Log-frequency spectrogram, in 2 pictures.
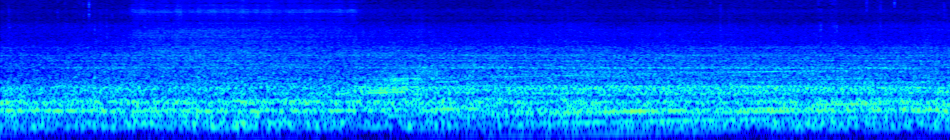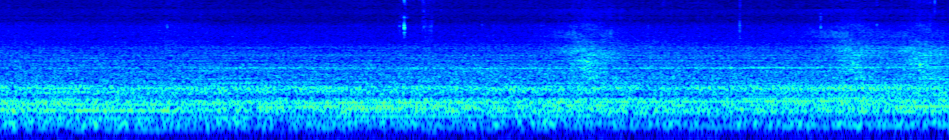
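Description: A car driving in motorway traffic: steady engine and tyre noise with a low hum.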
